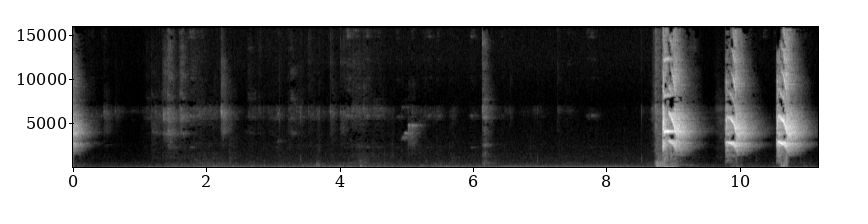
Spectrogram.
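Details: Pet kakariki, one of a caged pair: long near-silence with faint ticks, then three loud rasping squawks about a second apart near the end.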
